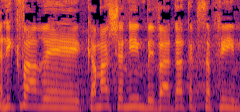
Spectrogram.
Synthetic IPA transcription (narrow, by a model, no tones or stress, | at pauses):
anikvaʁekamaʃanimbevaːd̪at̪aksafim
